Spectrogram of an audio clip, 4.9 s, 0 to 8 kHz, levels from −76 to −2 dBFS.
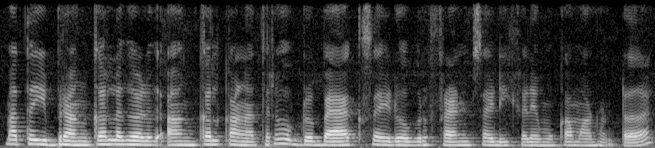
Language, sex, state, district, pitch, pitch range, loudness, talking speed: Kannada, female, Karnataka, Bidar, 195 Hz, 180-210 Hz, -16 LUFS, 195 wpm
